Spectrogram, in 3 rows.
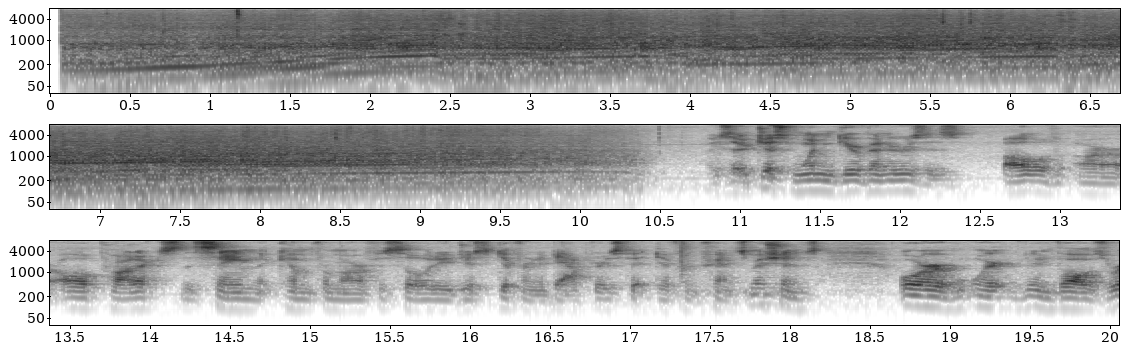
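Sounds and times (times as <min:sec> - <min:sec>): car engine revving: 0:00.1 - 0:10.4.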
